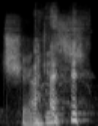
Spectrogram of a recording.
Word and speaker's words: Chinggis: sleep on the Apparently his name is actually pronounced something closer to like changus you know I just did the most embarrassing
